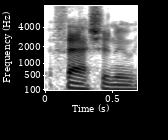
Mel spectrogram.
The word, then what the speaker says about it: Fashanu: I don't think he falls out of the top half, but yeah, I'm going Fashanu here.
